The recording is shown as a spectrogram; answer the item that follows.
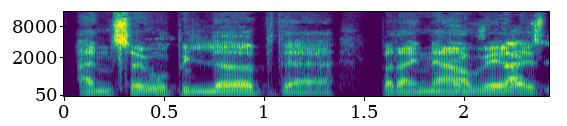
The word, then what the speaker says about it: Loeb: Is Loeb the right pronunciation? – Loeb, yes. Originally, Loeb. It's German, but in the US, they call me Loeb. I was born in Israel, and they call me Leib, actually.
